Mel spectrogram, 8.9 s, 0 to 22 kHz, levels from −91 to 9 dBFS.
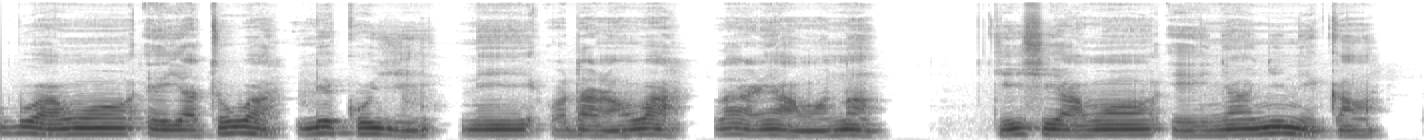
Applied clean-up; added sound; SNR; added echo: none; none; none; none.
